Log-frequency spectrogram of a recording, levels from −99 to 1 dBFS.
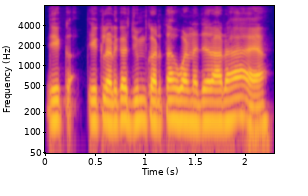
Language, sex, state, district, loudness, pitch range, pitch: Hindi, male, Jharkhand, Garhwa, -13 LUFS, 145-155 Hz, 150 Hz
